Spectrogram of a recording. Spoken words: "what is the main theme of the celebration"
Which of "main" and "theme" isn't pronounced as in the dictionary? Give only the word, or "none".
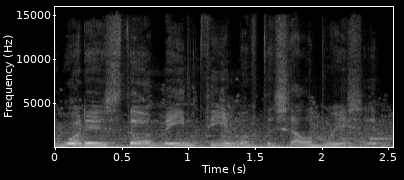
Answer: none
